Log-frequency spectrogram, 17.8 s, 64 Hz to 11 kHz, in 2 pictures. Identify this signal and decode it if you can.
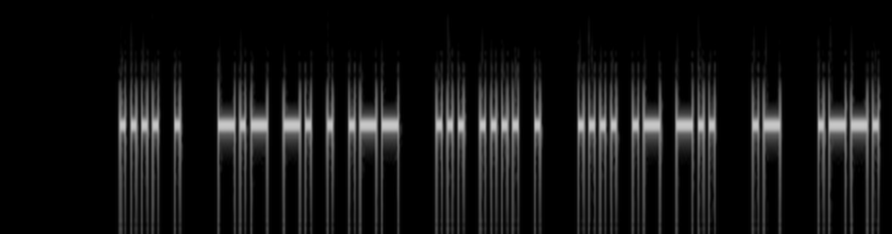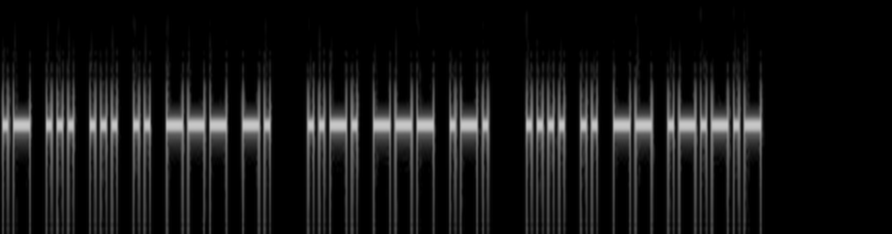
Morse code, heard as a keyed tone, about 22 wpm, 700 Hz. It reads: HE KNEW SHE HAD A PASSION FOR HIM.
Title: Sentences from Top 1300 Words 22wpm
